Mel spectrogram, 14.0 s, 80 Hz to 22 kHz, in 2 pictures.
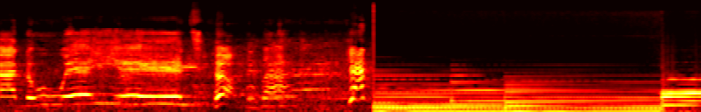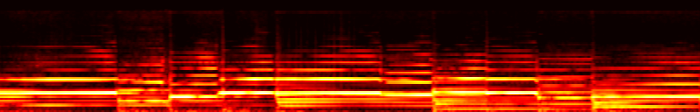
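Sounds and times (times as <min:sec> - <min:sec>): organ-like keyboard melody: 0:03.8 - 0:14.0.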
